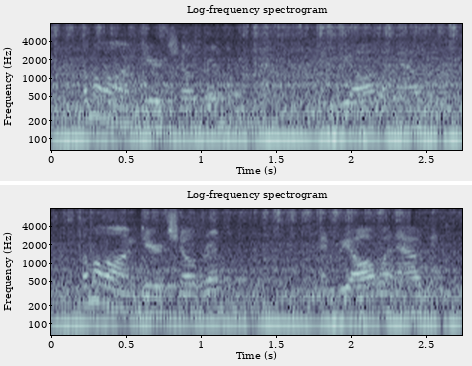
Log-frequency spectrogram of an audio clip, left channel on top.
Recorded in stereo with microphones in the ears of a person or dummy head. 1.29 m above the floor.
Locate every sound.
0.2 s a man speaking: 45° right (ahead or behind), 3.5 m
